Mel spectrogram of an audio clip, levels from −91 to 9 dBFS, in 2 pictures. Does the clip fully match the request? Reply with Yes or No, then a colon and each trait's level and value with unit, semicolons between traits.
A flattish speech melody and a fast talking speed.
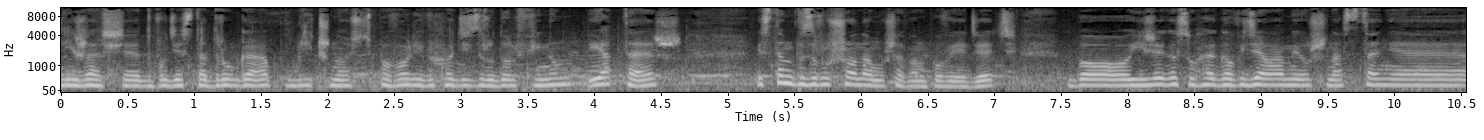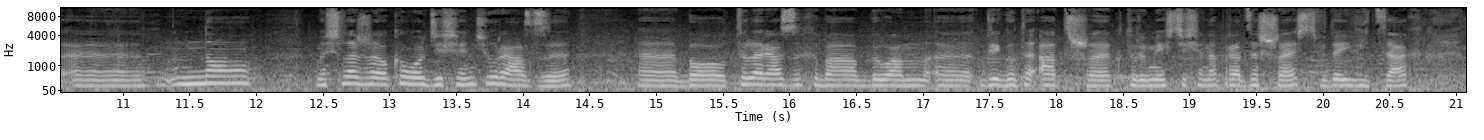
No: narrow, 2.1 semitones; average, 125 wpm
